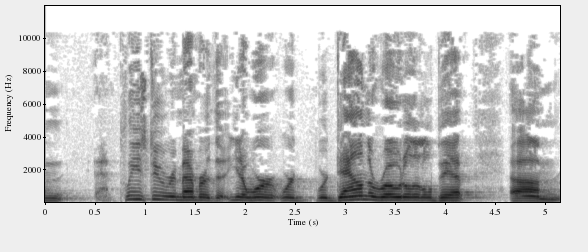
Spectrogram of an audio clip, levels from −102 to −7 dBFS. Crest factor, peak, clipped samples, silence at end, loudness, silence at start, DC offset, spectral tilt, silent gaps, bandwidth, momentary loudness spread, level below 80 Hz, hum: 16 dB; -6 dBFS; under 0.1%; 0 s; -21 LUFS; 0 s; under 0.1%; -5.5 dB/octave; none; 11 kHz; 11 LU; -70 dBFS; none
